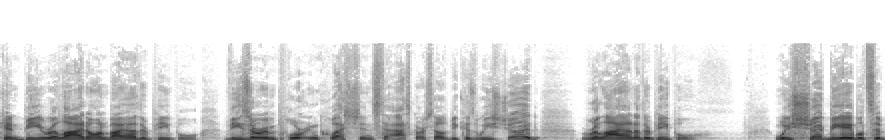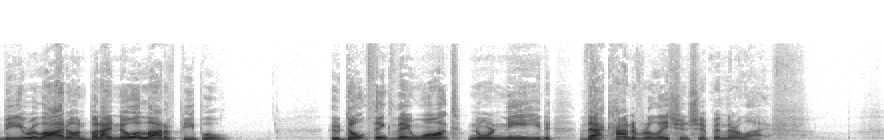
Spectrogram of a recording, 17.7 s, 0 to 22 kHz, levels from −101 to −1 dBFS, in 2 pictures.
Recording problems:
none

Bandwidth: 15 kHz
